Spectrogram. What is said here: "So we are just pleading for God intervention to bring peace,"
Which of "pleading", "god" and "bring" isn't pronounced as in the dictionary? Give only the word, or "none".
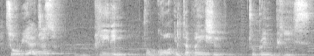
none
